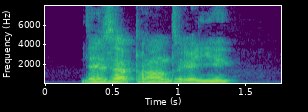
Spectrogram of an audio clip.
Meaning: second-person plural conditional of désapprendre
- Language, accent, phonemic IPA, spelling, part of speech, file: French, Canada, /de.za.pʁɑ̃.dʁi.je/, désapprendriez, verb, LL-Q150 (fra)-désapprendriez.wav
